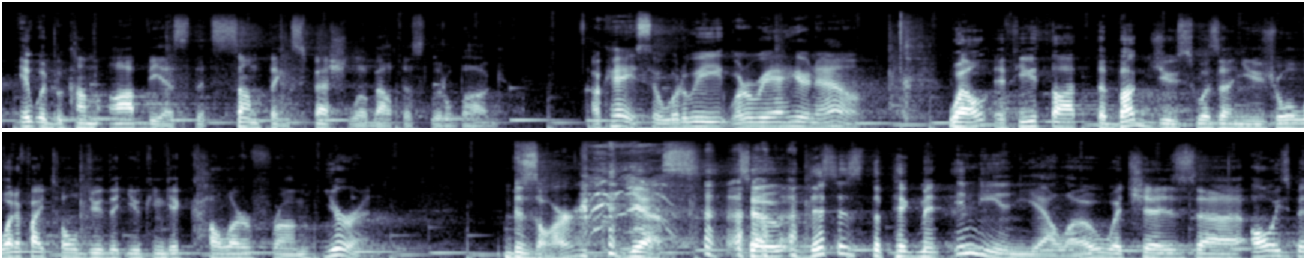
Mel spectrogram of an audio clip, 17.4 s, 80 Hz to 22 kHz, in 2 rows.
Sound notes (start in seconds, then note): 12.6 laugh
